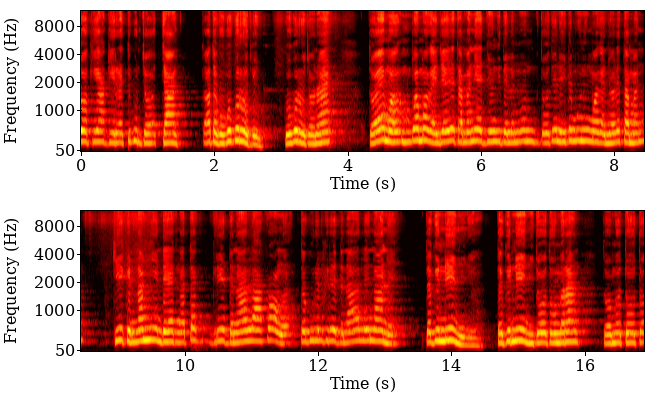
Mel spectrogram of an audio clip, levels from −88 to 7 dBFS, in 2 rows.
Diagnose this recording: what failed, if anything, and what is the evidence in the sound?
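Nothing failed in this recording, and the sound gives no evidence of any fault.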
